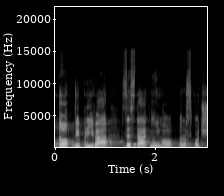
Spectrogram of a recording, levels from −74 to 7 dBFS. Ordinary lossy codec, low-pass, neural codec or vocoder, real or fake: Opus, 24 kbps; 14.4 kHz; vocoder, 44.1 kHz, 128 mel bands, Pupu-Vocoder; fake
